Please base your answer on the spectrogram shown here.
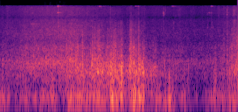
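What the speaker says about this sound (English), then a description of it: "It's windy." Strong wind gusts buffet the microphone in Newark, Ohio, a low rumbling rush that swells in the middle and eases off, with no talking.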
